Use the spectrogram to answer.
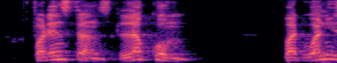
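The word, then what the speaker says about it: لكم: When attached to a pronoun, we said the lam is pronounced la. Otherwise, it is pronounced li. For instance, lakum.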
